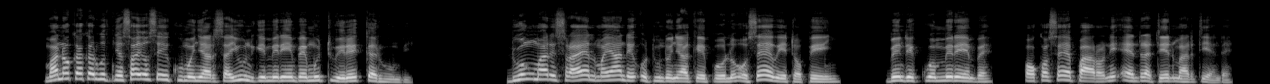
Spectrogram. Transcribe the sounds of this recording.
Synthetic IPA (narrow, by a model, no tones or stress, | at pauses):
manɔkakaɾwot̪̬ɲasajɪɔsɛkumoɲarsajunɡɪmɪɾɪmbɛmotweɾekaɾumbi | dwoŋmaɾɪsɾaɛlmajandɛʔotundoɲakepoloːsɛwɪtɔpɪɲ | bendekwomːɪɾɪmbɛ | ɔkɔsɛpaɾɔnɪʔɛnratenmartjɛ̰ndɛ̰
